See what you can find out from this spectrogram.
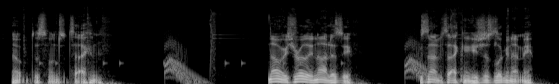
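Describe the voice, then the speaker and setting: A man's very deep, low voice with an American accent, very fast pace, long and frequent pauses, lively intonation, very even loudness, and music in the background. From Texas, Houston. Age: 30s. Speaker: video game streamer. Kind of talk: live gaming stream chat. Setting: live stream with group voice chat.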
